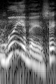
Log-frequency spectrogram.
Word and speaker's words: bouillabaisse: What bouillabaisse? Is how it's pronounced?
